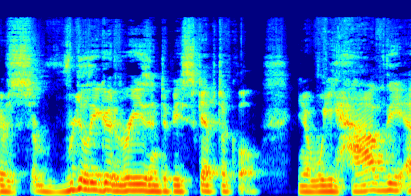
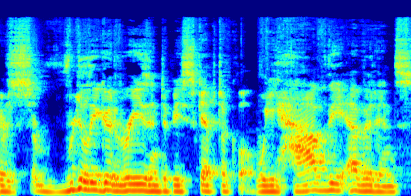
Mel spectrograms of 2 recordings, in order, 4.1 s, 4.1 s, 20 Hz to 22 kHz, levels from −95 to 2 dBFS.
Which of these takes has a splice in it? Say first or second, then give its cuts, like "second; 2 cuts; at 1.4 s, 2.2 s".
second; 1 cut; at 2.6 s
